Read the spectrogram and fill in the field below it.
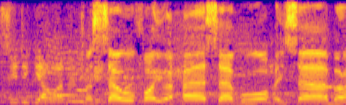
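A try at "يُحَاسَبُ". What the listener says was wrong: دیکھو اس پیش کو آپ نے زیادہ کھینچ لیا. یحاسب حسابا.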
